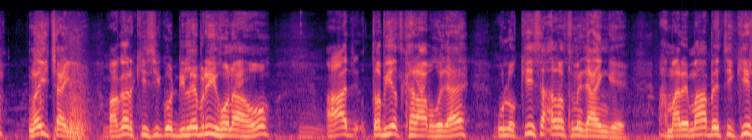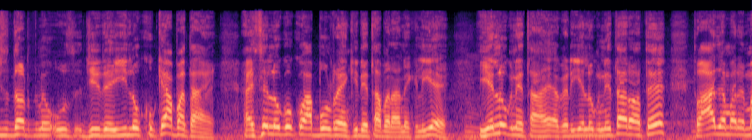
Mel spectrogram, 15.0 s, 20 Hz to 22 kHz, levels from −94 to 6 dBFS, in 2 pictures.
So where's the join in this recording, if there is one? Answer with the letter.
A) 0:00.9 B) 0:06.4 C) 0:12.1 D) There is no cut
A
